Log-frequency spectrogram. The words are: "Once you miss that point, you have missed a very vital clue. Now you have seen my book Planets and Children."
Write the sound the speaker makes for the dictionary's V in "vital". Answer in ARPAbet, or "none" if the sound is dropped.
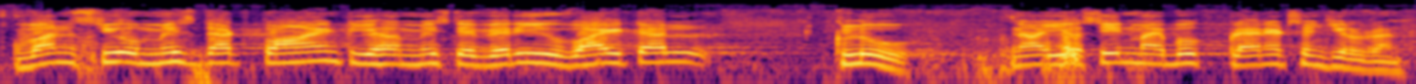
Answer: V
